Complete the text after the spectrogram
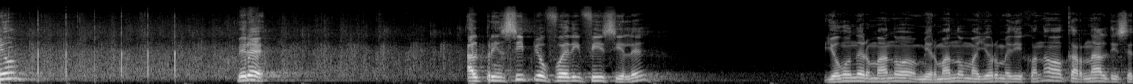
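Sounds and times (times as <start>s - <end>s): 
speech: 0.0s - 0.3s, 2.4s - 2.8s, 4.7s - 6.6s, 8.2s - 11.3s
audience applause: 0.0s - 5.0s.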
